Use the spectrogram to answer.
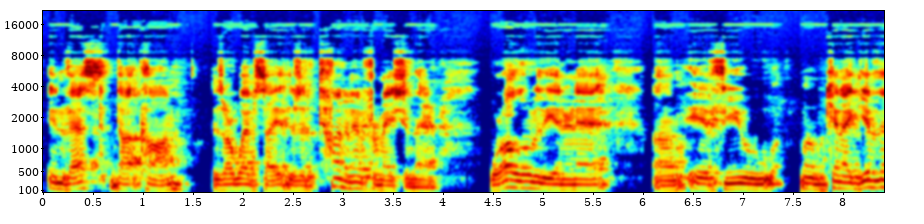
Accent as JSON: {"language": "English", "region": "California", "country": "United States", "said": "I'm from California. That's a no-brainer. West Coast."}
